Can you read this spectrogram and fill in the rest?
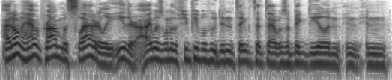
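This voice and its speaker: A man's voice: medium pitch, quick pace, bright, forceful tone, dry recording. A man in casual conversation, giving candid opinions with some hesitation. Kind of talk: casual chat.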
